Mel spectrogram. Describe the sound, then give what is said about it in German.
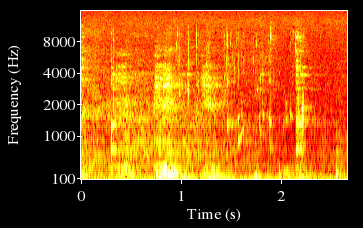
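Water is poured into a glass for a witness during a court hearing, in a short, quiet burst of splashing and trickling, the liquid gurgling for a few seconds with no one speaking. “Bitte darf ich noch einen Schluck Wasser? Ja, geben Sie der Zeugin einen Schluck Wasser.”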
